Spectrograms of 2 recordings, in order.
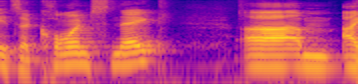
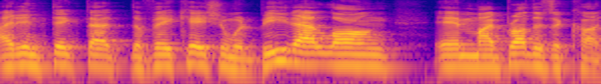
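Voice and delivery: ordinary talk

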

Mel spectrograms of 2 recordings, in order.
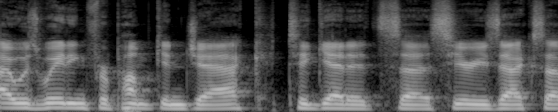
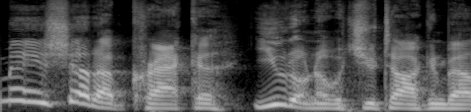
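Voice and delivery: put-on voice with attitude. Retelling a game inmate snapping at another: imitating inmate with an attitude.

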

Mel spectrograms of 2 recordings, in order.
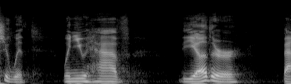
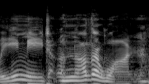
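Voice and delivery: put-on evil voice at a higher pitch; 5 semitones higher than usual. Playing Jim Ryan at Sony while talking with a co-speaker, evil Jim Ryan voice. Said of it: "That was my evil voice".

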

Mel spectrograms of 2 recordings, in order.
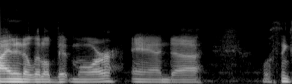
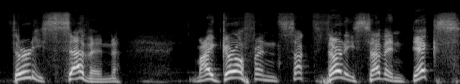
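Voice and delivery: put-on cartoon meerkat voice, higher; 12 semitones higher, 3 dB louder than usual. Doing a movie quote for a guessing game: Timon voice. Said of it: "the character I was trying to do was Timon".

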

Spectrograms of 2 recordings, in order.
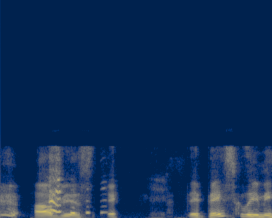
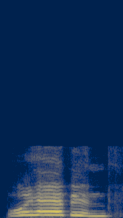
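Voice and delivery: put-on high, slow old lady voice. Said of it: "It's a good old lady impression".

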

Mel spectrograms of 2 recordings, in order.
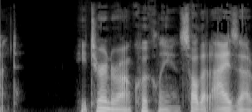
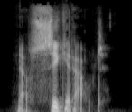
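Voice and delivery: demanding, much higher pitch; 5 semitones higher than usual. Narrating one character ordering another, demanding. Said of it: "Izod demanded".

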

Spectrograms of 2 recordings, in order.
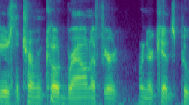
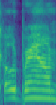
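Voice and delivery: put-on yell, very high, called out; 10 semitones higher than usual. Retelling how the wife called from upstairs: imitating wife yelling. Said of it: "she'd just yell down".

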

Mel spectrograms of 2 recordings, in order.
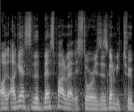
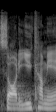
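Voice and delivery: ordinary talk, nothing marked

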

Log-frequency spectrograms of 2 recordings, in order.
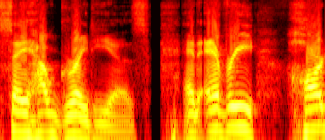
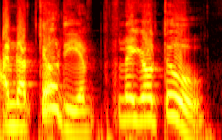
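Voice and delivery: put-on bad Spanish accent, higher; 8 semitones higher than usual. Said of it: "he has a horrible Spanish accent".

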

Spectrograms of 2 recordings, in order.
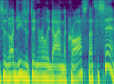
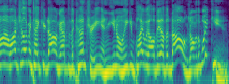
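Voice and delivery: put-on pitched-up Arkansas country-boy drawl; 9 semitones higher than usual. Speaker retelling what a country boy from Arkansas said about his dog, imitating a country boy. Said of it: "He talked like that".

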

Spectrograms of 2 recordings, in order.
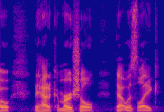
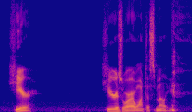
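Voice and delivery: imitated sensual, seductive tone. Retelling a commercial woman's line: imitating a sensual voice. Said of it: "trying to do it all sensual-like".

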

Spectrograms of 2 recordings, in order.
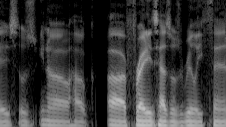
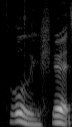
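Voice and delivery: very quiet, soft, pitched-up speech mid-yawn; 8 semitones higher, 11 dB quieter than usual. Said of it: "Sorry, folks, I'm yawning".

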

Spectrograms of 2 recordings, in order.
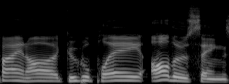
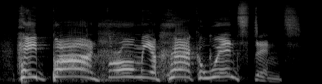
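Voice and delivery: raspy, cartoonish, high-pitched; 11 semitones higher than usual. Recalling old Winston cigarette commercials, doing a Fred Flintstone voice. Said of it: "That's my Fred Flintstone".

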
